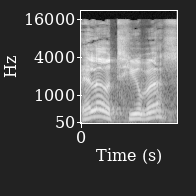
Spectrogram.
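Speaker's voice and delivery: worst put-on English accent, high and loud. Greeting viewers at the start of a video in worst English accent. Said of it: "That's my worst English accent".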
